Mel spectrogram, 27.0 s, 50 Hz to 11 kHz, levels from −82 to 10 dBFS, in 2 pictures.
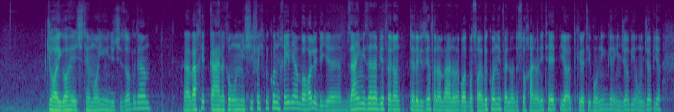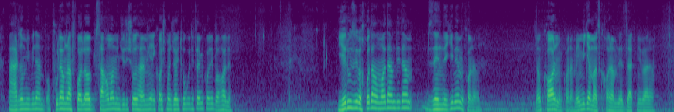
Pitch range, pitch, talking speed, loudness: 125-150 Hz, 140 Hz, 160 wpm, -23 LUFS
